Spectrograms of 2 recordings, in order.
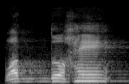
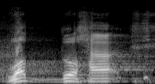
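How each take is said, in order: First: The final vowel is said like e. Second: The final vowel is said like a. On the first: This follows the reading with imalah. "turun riwayat untuk mengakomodir yang e" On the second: This follows the reading without imalah. "yang riwayatnya pakai A di tempat yang E"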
